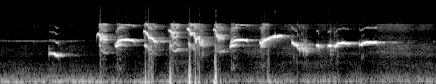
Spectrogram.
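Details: Oriental magpie-robin (kacer) in energetic 'gacor full isian' song meant for training songbirds: one soft whistle, then a fast run of sharp high chips and twisting whistled notes, ending in a long, level, sweet whistle.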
